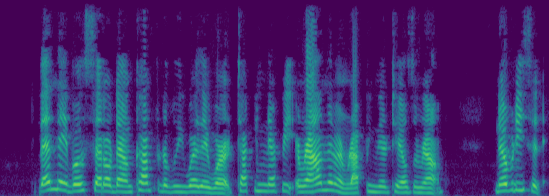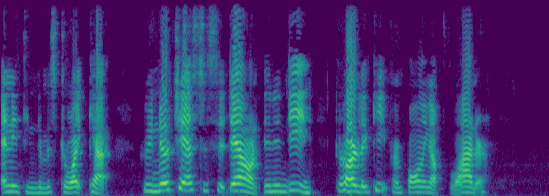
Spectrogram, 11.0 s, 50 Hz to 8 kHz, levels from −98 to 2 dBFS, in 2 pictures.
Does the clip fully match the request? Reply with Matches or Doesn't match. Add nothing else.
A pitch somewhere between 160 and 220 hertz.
Doesn't match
